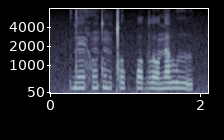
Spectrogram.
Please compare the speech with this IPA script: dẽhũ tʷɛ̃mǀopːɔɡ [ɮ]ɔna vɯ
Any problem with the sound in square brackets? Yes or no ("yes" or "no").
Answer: yes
